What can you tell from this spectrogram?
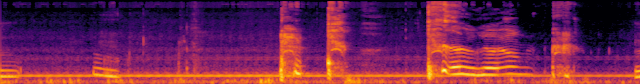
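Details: Small child still coughing while unwell and taking medicine: several short coughs mixed with brief vocal sounds and a steady background hum.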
